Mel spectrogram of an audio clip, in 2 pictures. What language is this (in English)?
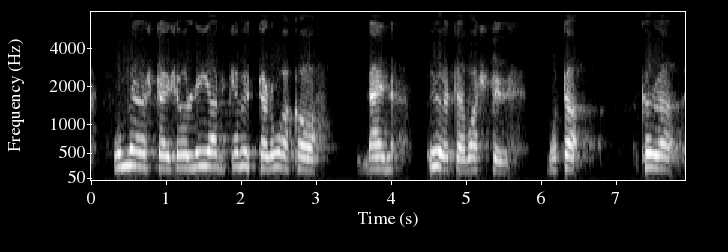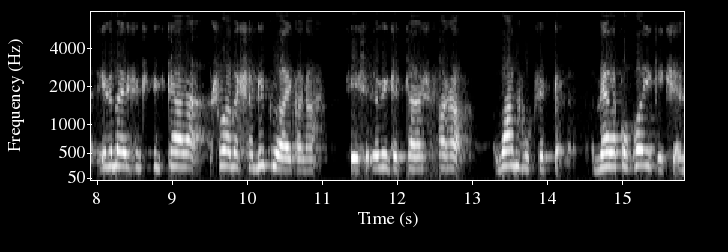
Finnish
